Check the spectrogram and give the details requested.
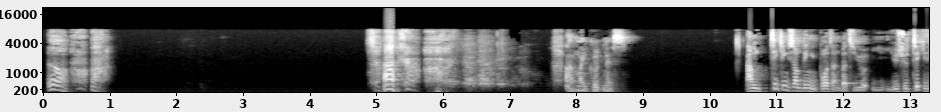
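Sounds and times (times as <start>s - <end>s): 
speech: 0.1s - 0.9s, 5.2s - 6.2s, 7.9s - 8.9s, 10.6s - 13.2s
breathy yawn trailing into a sighing exhale: 0.1s - 1.1s, 5.0s - 6.2s
laughter: 5.2s - 8.5s.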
